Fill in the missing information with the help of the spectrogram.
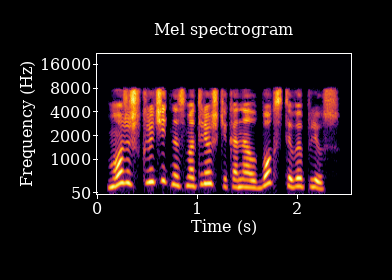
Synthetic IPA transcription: mo̞ʐɨʂfklʲʉt͡ɕitʲnəsmɐt̪ɾʲoʂkʲɪkɐnalˠbo̞kst̪ɨvɛplʲus

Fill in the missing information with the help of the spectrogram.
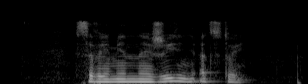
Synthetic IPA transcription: səvɾʲɪmʲe̞nːəjəʐɨzʲnʲɐt̪st̪oj

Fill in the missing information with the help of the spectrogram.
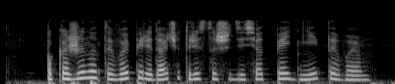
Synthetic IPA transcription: pəkɐʐɨnət̪ɛvɛpʲɪɾʲɪd̪at͡ɕʊt̪ɾʲist̪əʂɨzʲdʲɪsʲat̪̚pʲæt̚ʲd̪ʲnʲejt̪ɛvɛ

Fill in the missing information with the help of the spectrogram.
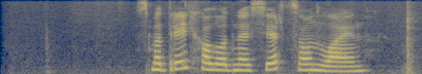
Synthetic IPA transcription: smɐt̪ɾʲetʲxɐlˠod̪nəjəsʲert̪səonlˠajn

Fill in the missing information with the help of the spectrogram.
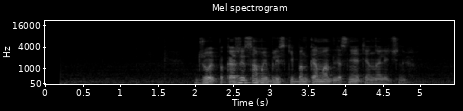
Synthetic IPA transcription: dʐojpəkɐʐɨsamɨjblʲiskʲɪjbənkɐmad̪lʲɐsʲnʲætʲɪjənɐlʲit͡ɕnɨx

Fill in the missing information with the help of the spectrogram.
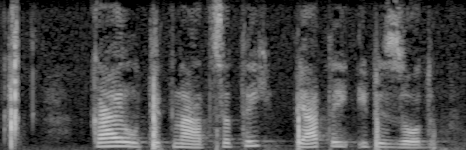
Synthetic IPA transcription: kajlˠpʲɪt̪nat̪sɨt̪ɨjpʲat̪ɨjepʲizod̪

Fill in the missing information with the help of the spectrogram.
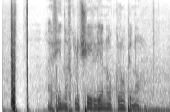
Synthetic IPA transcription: ɐfʲinəfklʲʉt͡ɕilʲenʊkɾupʲɪnʊ

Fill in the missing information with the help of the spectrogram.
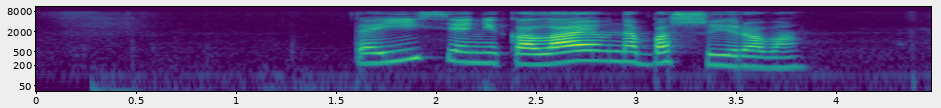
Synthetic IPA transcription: t̪ɐisʲijɐnʲɪkɐlˠajɪvnɐbɐʂɨɾɐvɐ

